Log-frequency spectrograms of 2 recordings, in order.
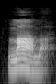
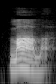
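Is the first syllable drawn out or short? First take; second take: drawn out; drawn out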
